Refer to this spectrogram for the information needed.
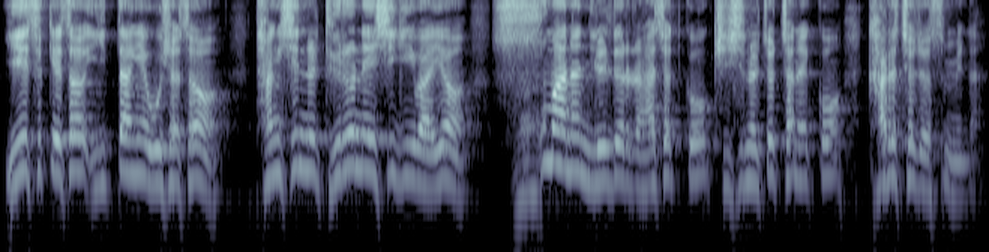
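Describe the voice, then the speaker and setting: A male pastor with a North Jeolla accent, preaching a midweek sermon in a chatty, storytelling way and putting questions to the congregation. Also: on the high side. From North Jeolla, South Korea.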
